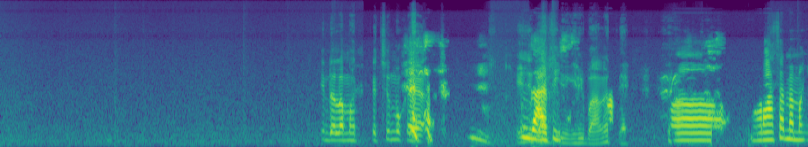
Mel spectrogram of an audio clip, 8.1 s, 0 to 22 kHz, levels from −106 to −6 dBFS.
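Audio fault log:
3.94 to 7.66 s, speech suppressed in double talk. The speech level drops five times: 3.94 to 4.87 s, 5.30 to 5.40 s, 5.61 to 6.77 s, 7.12 to 7.28 s and 7.51 to 7.66 s. The two long dips reach about 40 dB down. The short ones reach about 5 dB and about 10 dB. The likely cause is an echo canceller that heard both sides at once. It could not tell the talker here from the loudspeaker echo, so it turned both down.
4.26 to 7.21 s, echo leak. A delayed copy of speech comes back three times: 4.26 to 4.35 s, 5.59 to 5.73 s and 6.87 to 7.21 s. Each copy trails its source by 427 ms. The first sits about 15 dB below the speech, the other two about 20 dB below. This is likely a loudspeaker's sound reaching the microphone and getting past the echo canceller. That residue was then sent back down the line.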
